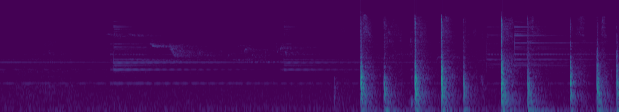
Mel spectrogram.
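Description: Near silence for about the first half, then chalk strokes on a blackboard as Chinese characters are written: a quick run of sharp taps and scrapes, about three a second.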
